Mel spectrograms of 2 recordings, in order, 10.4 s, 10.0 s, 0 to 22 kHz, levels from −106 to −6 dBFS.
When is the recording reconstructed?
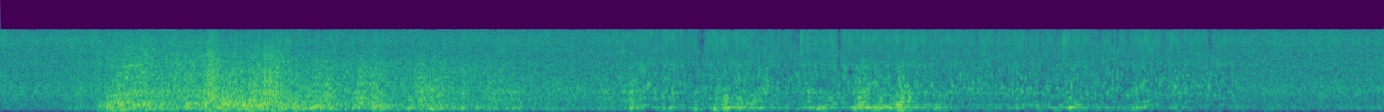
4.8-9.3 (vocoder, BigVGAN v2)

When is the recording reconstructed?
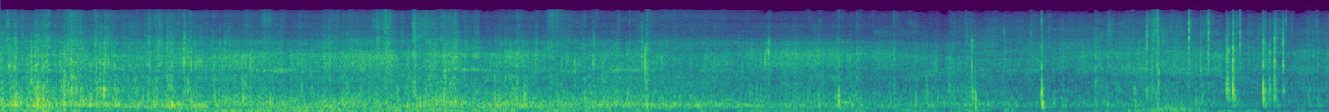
0.0-1.5 (vocoder, BigVGAN v2); 2.5-10.0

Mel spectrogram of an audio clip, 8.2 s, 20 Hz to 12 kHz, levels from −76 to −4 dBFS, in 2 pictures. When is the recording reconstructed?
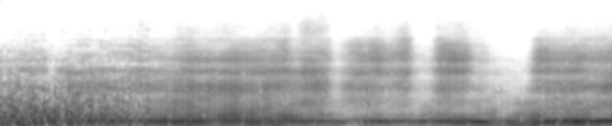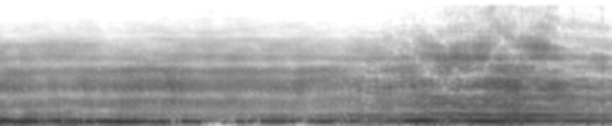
1.0-6.5 (vocoder, Vocos)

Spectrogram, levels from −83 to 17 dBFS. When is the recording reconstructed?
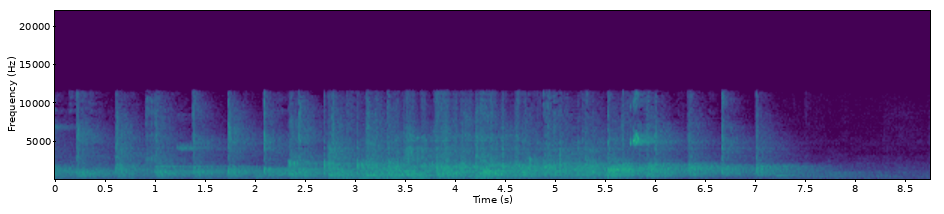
3.4-4.7 (codec, HILCodec)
